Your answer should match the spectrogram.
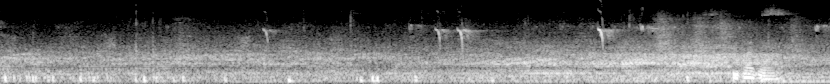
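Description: wild birds calling loudly

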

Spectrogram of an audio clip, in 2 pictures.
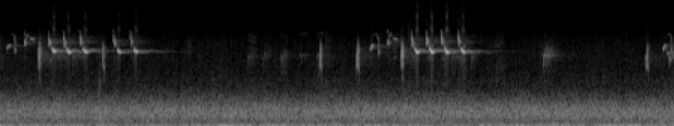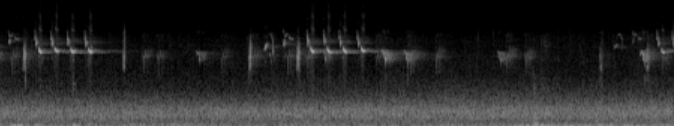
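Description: wild bird calling

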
